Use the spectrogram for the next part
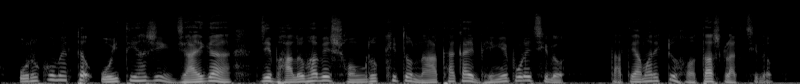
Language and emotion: Bengali, sad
